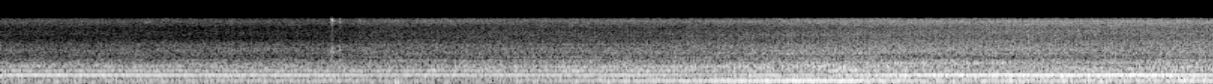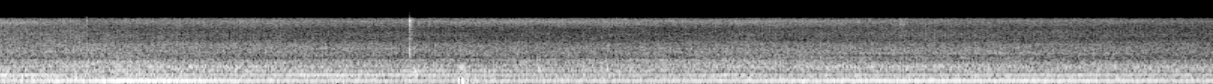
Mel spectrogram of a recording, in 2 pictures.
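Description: Car engine idling with a steady hum, a few faint clicks and one light knock about two-thirds of the way through.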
